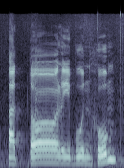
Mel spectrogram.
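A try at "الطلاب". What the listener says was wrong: Atullabun. Lamnya ditasdid. Atullabun.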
